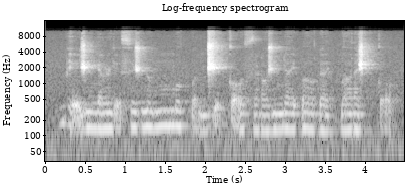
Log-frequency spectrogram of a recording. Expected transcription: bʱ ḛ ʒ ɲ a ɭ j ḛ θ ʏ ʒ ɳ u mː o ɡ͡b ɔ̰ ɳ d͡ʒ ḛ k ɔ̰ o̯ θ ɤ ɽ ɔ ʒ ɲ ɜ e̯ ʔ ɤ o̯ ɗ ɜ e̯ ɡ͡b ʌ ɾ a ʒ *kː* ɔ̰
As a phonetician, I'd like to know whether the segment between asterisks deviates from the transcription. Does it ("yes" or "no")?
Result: no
